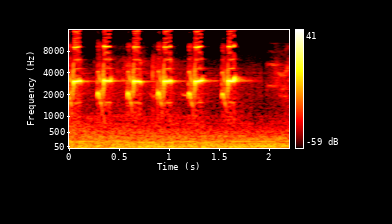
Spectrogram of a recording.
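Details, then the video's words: Olive-backed Tailorbird, described as hungry and singing actively, repeats six loud, bright, sharply falling chips evenly spaced at roughly a third of a second, then stops; faint low hum behind. "prenjak lumut lapar gacor"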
